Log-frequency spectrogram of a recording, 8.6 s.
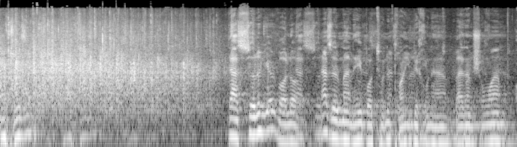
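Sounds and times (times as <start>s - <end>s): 
audience clapping on request: 0.0s - 4.0s
speech: 3.8s - 8.6s.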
